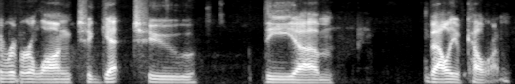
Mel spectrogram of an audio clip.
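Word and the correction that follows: Kidron: Kedron, excuse me. I keep wanting to mispronounce that.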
